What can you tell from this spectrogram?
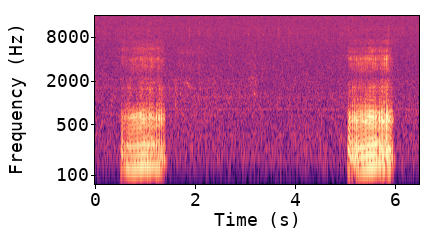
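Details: Pug puppy snoring: two loud, rumbling snores about four and a half seconds apart, with quiet breathing between them.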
